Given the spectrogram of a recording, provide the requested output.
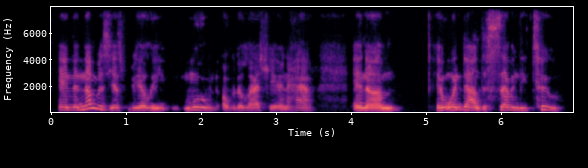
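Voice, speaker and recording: A woman with a plain, everyday voice, medium pitch, ordinary pitch variation and a moderate pace. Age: 60s. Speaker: retired educator. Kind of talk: testimony. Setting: video call.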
